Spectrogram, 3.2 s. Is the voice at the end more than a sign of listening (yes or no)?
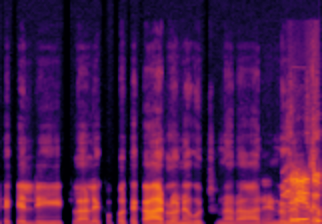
yes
